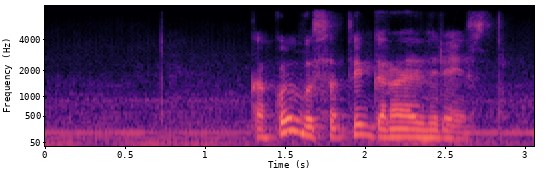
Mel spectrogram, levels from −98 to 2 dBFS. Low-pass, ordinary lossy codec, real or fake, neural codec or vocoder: 7.2 kHz; none; fake; codec, 16 kHz, 4 kbps, X-Codec, HuBERT features, trained on general audio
